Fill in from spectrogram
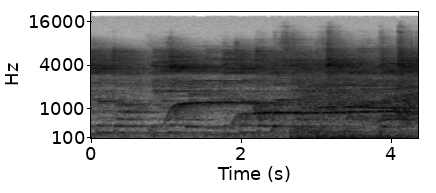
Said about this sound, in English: The crowd is going wild. Big energy from the LA Municipal Dance Squad, LA's only Municipal Dance Squad.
